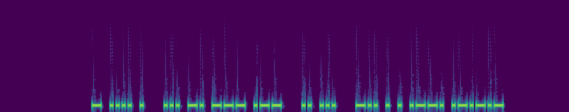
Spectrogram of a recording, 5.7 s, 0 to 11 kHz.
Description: Morse code, heard as a keyed tone, about 40 wpm, 700 Hz. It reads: THE SNOW IS DEEP.
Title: Sentences from Top 1000 Words - Review Part 3 - 40wpm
